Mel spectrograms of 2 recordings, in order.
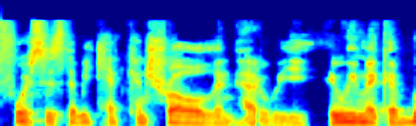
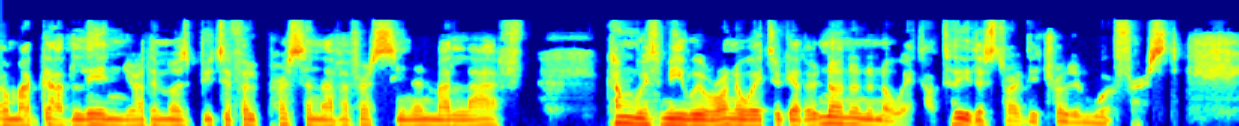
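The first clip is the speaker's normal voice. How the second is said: faux French accent, higher and slower; 6 semitones higher than usual. Describing faux French performers welcoming a guest into the theater, French accent. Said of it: "they speak in these very amazing French accents".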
